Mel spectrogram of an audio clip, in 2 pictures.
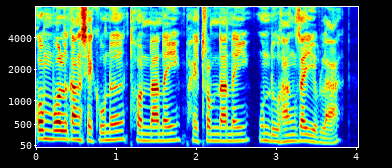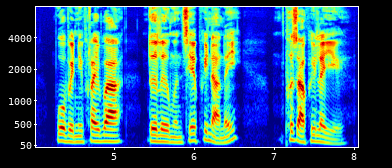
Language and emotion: Bodo, neutral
